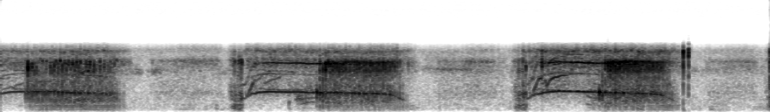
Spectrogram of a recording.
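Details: Adult man asleep in a hotel bed, snoring heavily: loud rattling, whistling snores in a steady rhythm, about three breaths in under eight seconds, with quieter exhalations between.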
